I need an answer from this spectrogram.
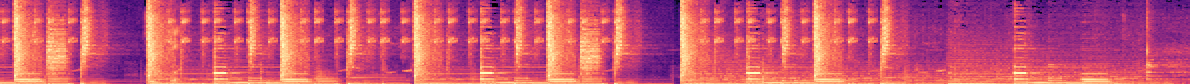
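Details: Loud guitar-led music with strummed chords and bass fills the whole stretch; no howling or other animal sound.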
